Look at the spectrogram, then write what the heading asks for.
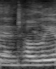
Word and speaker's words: Santoli: And Santoli, did I pronounce that right? Yes. Santoli of the Tommy Fund is joining us today.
